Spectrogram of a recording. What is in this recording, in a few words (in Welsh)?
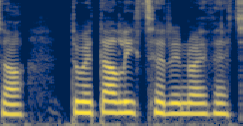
"litr" Welsh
